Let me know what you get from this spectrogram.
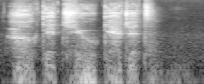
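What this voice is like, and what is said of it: Dr. Claw impression. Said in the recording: “You can impersonate Dr. Claw from Inspector Gadget”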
